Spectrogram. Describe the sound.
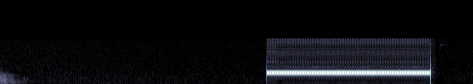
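A steady telephone dial tone sounds while a call is being redialed. It holds one even, loud pitch for under two seconds and then cuts off abruptly, with no voices over it.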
